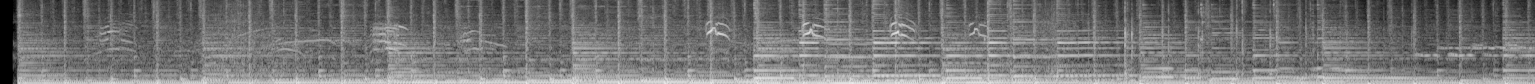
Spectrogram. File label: Happy Theme Guitar VERY Happy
